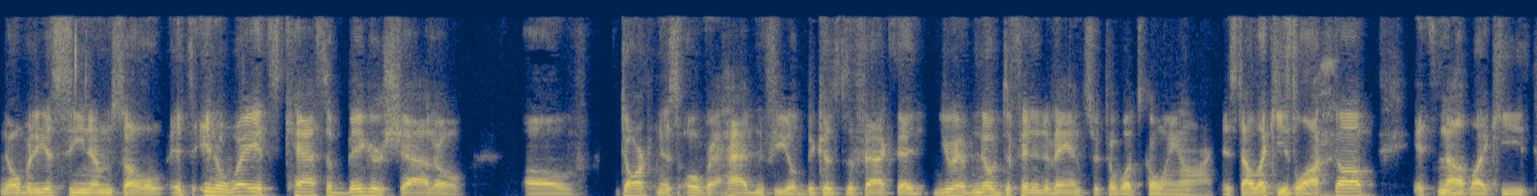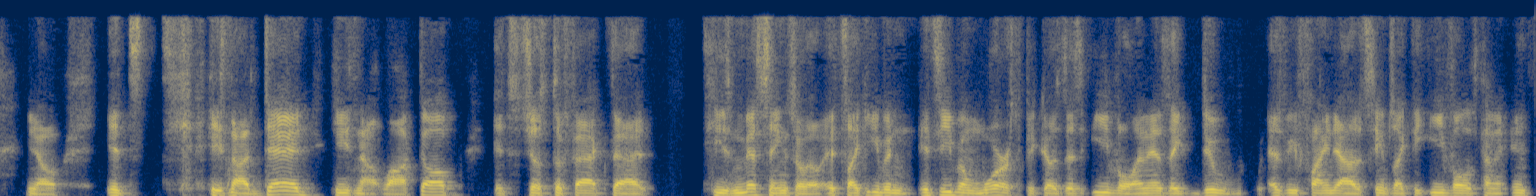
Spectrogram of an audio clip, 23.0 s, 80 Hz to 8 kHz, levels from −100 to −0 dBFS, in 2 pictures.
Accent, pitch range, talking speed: American, 100-125 Hz, 220 wpm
